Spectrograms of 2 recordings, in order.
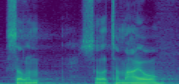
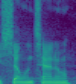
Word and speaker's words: Celentano: Everybody else does too. Just repeat your name for the record and you may begin. It's Celentano.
